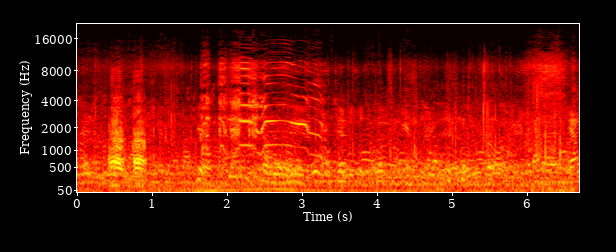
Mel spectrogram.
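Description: A rooster crows among clucking chickens at an outdoor poultry market in Michów, with geese and other fowl nearby; the crow stands out briefly over a busy background of birds and voices.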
